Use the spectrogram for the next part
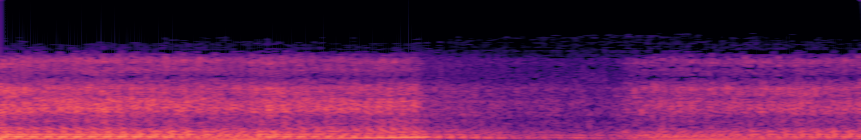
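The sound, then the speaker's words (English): A taxi cab engine hums steadily, its low drone easing briefly before picking back up, with the rumble of late midtown city traffic around it as the cab heads to the Bismarck Hotel. No one speaks. “Craven felt better as the lights of the city grew brighter and the sound of the late midtown traffic met his ears.”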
